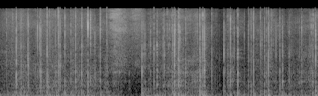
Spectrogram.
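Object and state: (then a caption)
Stretched canvas print scratched and tapped. Long nails scratch and tap across the surface of a stretched canvas dreamcatcher art print on a frame, with both hands working while the canvas is held up. A dense, dry scratching texture runs throughout, punctuated by soft, dull taps that resonate low in the stretched canvas and stop short with no ring.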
